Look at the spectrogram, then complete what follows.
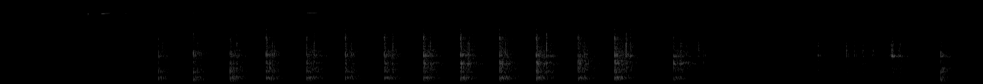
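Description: Hammer tapping a small finish nail into a drilled hole in a wooden table leg: a long run of light, even strikes about three a second, a short pause, then a few quicker taps near the end.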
